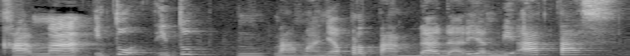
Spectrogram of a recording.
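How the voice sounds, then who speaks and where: On the high side and pushed and bright, this young woman's voice moves at a moderate pace, with a little hiss or hum in the audio. She hosts a casual livestream, offering relationship advice to chatters, addressing them by pet names, and affectionately blending in English phrases.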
